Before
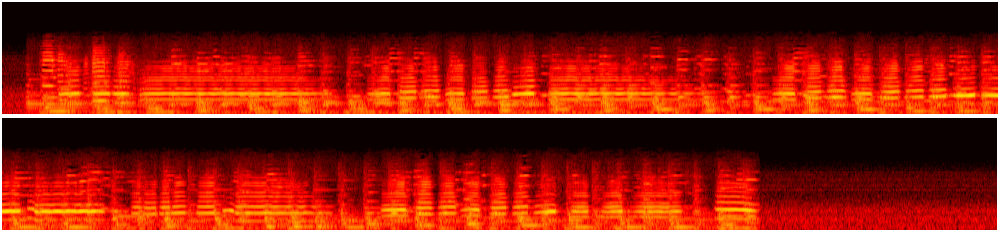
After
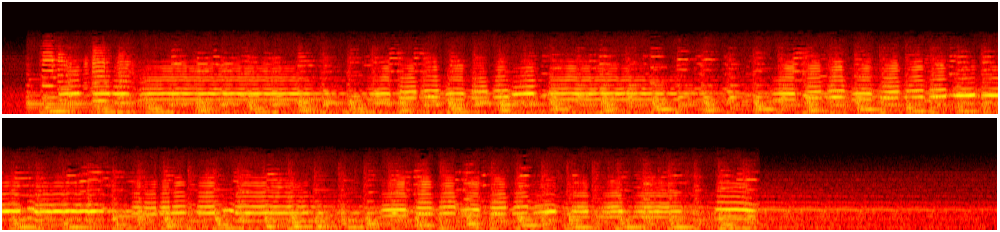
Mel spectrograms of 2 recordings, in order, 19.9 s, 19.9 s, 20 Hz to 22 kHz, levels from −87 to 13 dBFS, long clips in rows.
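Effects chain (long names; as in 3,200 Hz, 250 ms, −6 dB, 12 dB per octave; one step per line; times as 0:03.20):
in parallel at −2.5 dB: brickwall limiter −19.5 dBFS, peak gain reduction 7.5 dB
on the sum: delay with a low-pass on its return 361 ms, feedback 84%, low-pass 1,300 Hz, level −16.5 dB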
